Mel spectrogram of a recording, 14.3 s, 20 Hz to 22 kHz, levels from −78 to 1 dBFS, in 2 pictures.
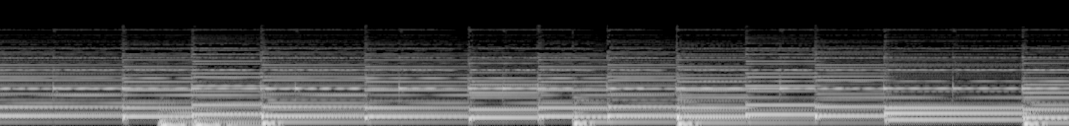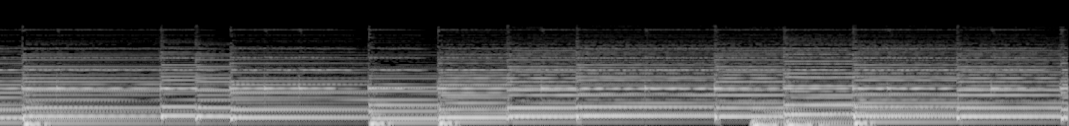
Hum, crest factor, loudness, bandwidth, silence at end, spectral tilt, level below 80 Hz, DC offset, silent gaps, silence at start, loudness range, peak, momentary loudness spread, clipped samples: none; 16 dB; -18 LUFS; 9.8 kHz; 0 s; -7 dB/octave; -28 dBFS; under 0.1%; none; 0 s; 1 LU; -2 dBFS; 3 LU; under 0.1%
